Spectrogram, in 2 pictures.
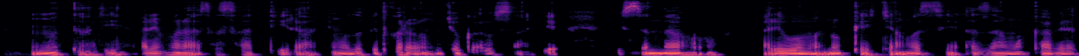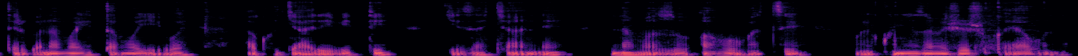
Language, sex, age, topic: Kinyarwanda, female, 18-24, government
